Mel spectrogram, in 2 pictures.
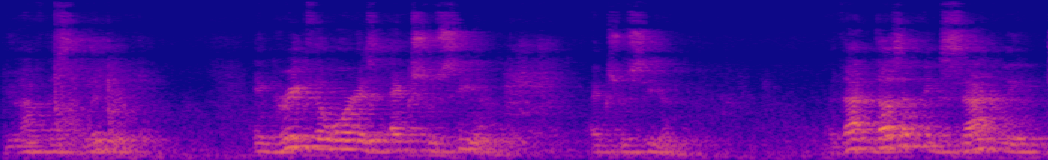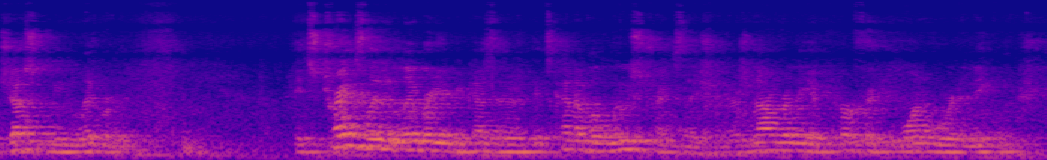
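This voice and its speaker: A man, a priest, preaching a sermon in an emphatic, animated way, asking rhetorical questions of his congregation. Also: medium pitch, moderate pace, a little hiss or hum. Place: church sanctuary. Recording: echoey church from a distance.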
